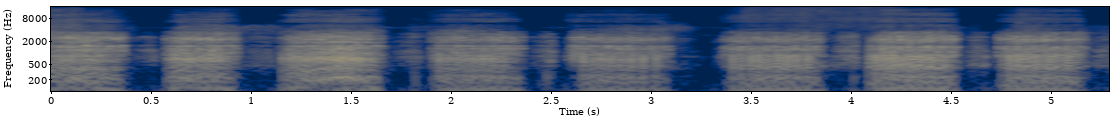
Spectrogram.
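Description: Dog growling in short repeated bursts, about two a second, while tugging on a stick: a play growl during a tug-of-war game.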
